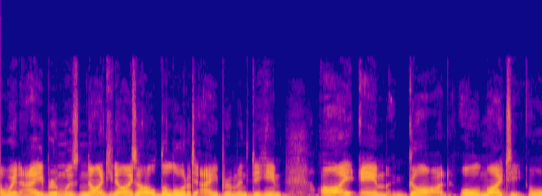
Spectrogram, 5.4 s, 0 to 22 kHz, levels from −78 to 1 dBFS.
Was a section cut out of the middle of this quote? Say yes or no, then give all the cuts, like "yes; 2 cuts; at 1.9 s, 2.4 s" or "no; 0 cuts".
yes; 3 cuts; at 1.3 s, 1.9 s, 2.5 s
